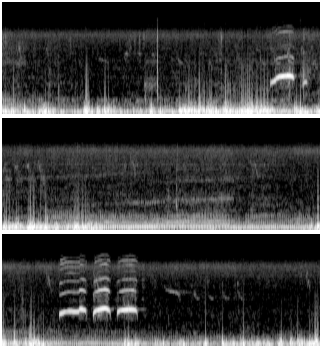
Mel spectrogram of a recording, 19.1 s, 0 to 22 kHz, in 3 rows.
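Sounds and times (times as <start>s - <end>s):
baby monkey coo calls: 5.4s - 6.1s, 13.9s - 15.5s.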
